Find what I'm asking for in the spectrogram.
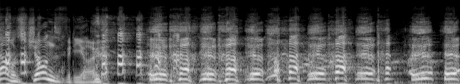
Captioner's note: all laughing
